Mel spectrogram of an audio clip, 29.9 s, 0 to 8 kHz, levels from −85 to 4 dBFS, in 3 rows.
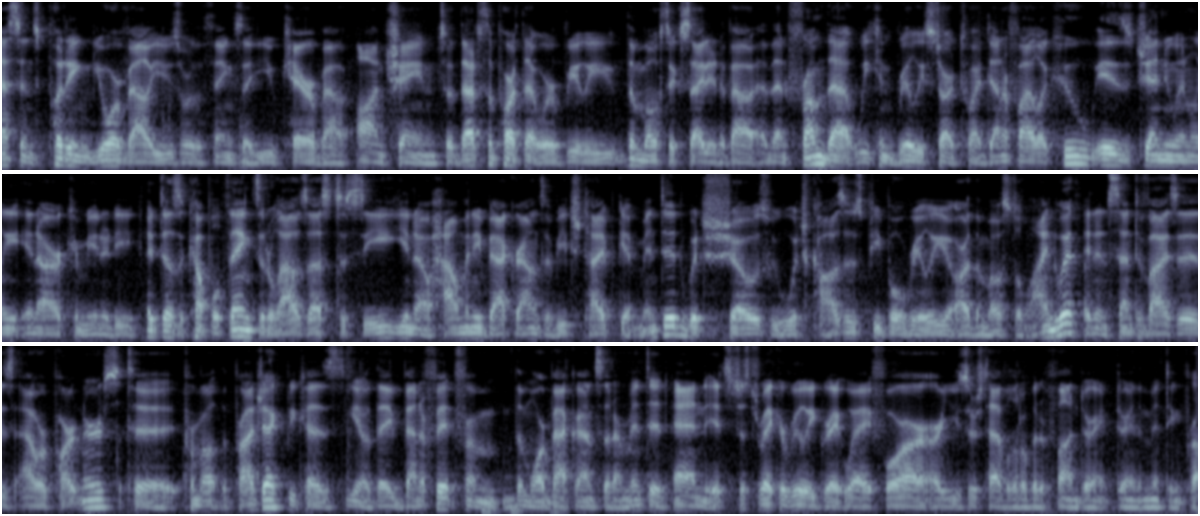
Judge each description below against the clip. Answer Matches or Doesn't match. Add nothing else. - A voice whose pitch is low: Matches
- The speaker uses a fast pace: Matches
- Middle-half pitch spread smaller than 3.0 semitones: Doesn't match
